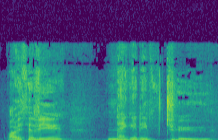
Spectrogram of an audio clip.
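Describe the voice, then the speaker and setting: Animated man running a tabletop game. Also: mid-range voice, unhurried, husky. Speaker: game master. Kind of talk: improvised tabletop game narration.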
